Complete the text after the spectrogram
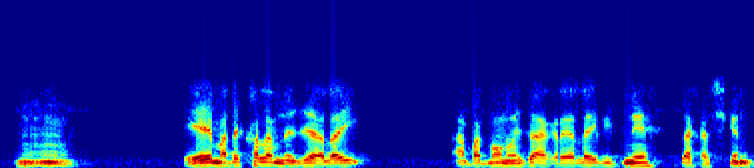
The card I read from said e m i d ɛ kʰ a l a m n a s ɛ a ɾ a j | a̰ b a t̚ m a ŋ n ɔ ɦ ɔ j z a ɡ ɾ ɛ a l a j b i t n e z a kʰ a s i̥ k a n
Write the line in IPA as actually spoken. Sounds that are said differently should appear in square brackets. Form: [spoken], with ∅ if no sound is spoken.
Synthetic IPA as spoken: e m [a] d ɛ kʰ a l a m n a [z] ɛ a [l] a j | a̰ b a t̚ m a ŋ n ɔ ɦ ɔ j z a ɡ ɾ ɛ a l a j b i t n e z a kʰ a s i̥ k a n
